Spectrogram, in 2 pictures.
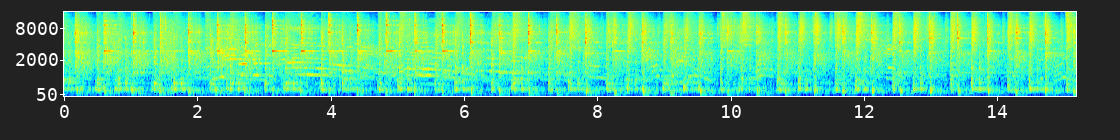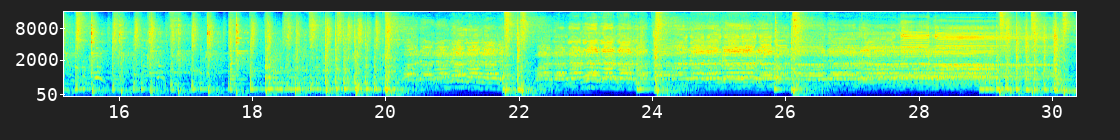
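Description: A charanga-style brass band with bass drum and snare plays live. It opens with fast, busy drumming under the band. About two-thirds of the way through it changes to held brass chords broken by sharp, separate drum hits.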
